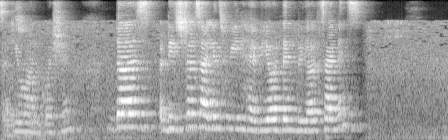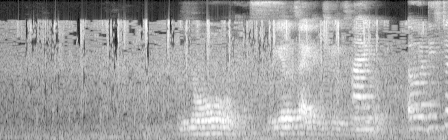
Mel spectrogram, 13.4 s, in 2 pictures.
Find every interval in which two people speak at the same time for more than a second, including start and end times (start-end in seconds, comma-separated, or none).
none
